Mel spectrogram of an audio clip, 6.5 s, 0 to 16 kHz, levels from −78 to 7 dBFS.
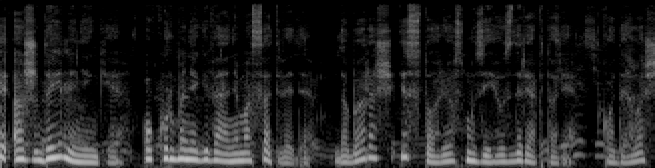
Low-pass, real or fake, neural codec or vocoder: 14.4 kHz; real; none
